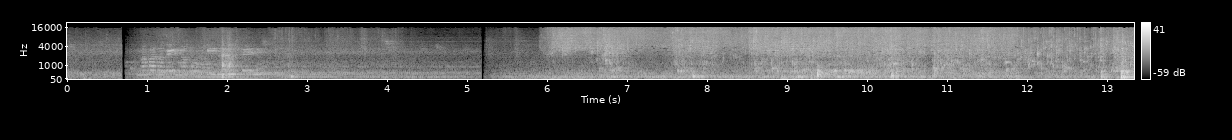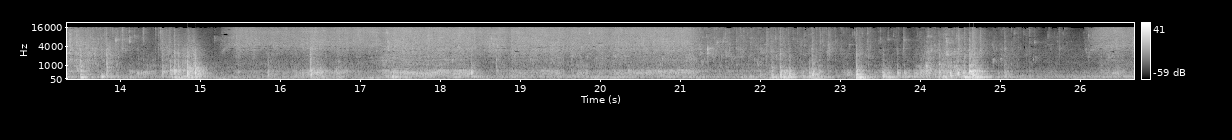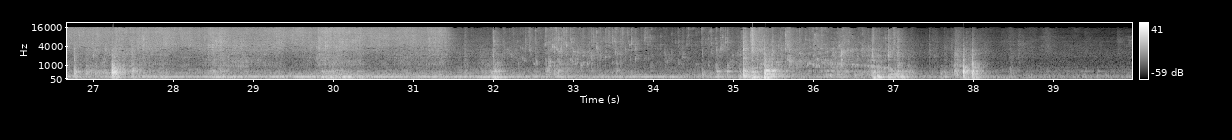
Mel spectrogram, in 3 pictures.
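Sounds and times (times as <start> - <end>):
faucet water running: 5.9 - 37.1.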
